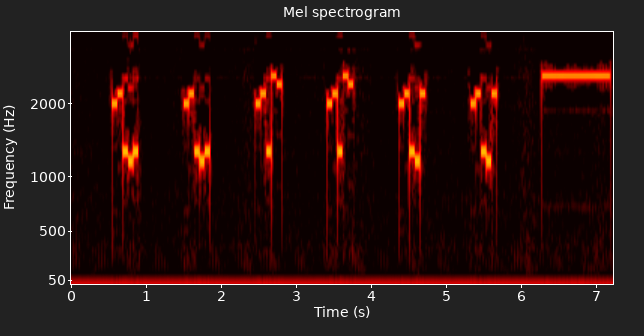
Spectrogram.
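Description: Five-tone selective call (ZVEI), heard as quick runs of five tones, tones of about 70 ms. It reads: 89323 89323 89330 89330 89329 89329
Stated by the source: ZVEI five-tone call 89501 received on an SDR.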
